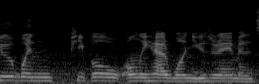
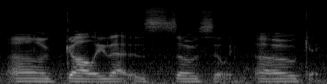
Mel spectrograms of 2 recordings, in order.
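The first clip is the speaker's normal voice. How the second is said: usual speaking voice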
